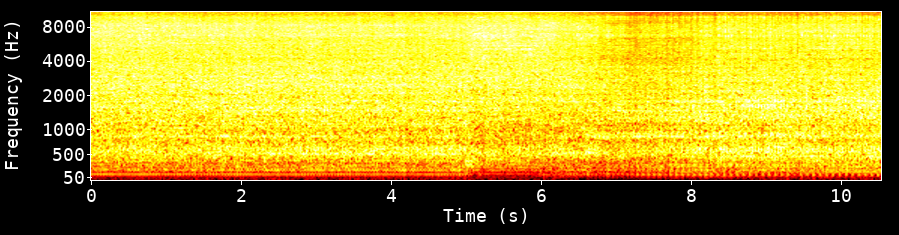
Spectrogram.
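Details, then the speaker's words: New Predator 212cc 6.5 hp single-cylinder engine replacing 40-year-old engine with failed carburetor on snow blower, started first pull, auger engaged: steady even drone, no knocking or extra vibration; running smoothly. "I'm going to try my auger. Everything seems to be working. The engine's running pretty good."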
